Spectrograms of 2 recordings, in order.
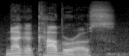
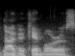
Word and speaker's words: Nagakabouros: A god often Nagakabouros, I think, is what Nagakabouros. I think that's the way they pronounce it in the like game, or that's the way specifically Alawi pronounces it.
